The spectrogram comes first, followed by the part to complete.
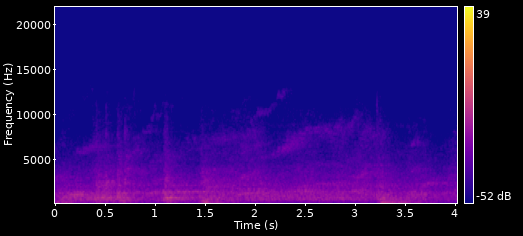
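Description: Electric 2WD RC buggies racing on an indoor carpet track: a steady mix of faint motor whine and tyre noise carrying in a reverberant hall, with a couple of light knocks from cars hitting the jumps or boards.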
